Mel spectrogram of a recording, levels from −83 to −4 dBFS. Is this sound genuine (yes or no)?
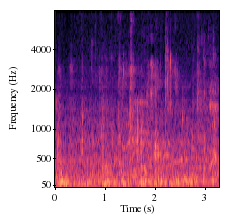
no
